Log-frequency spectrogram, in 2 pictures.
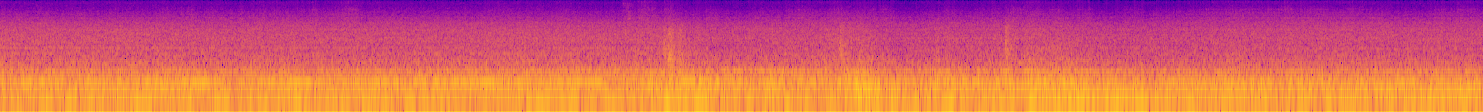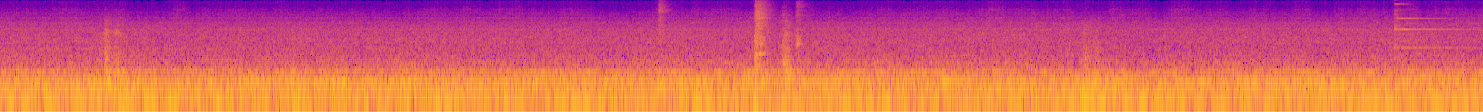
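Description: NS DDZ double-deck electric train running along the track, heard from the driver's cab: a steady low rumble with a few sharp clicks, the loudest about two-thirds of the way in. A short electronic beep starts near the end.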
